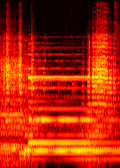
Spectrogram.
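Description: Electric guitars played through effects pedals: layered, sustained tones with scratchy picked noise over them. The held notes shift in pitch about half a second in, and a scraping stroke swells near the end.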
